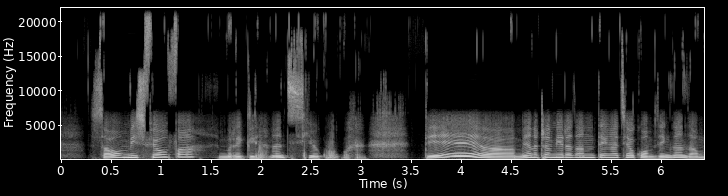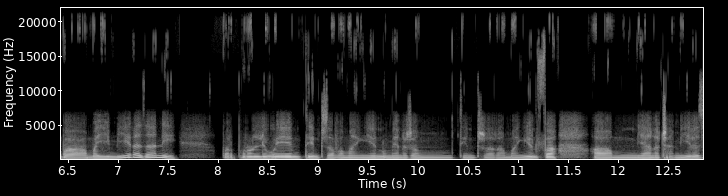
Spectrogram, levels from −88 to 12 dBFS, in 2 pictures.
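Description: Speech, with Bluetooth SBC compression damage plainly audible throughout. Treble flickers and drops out under gritty noise, likely from a low SBC bitrate near 80 kbps.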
